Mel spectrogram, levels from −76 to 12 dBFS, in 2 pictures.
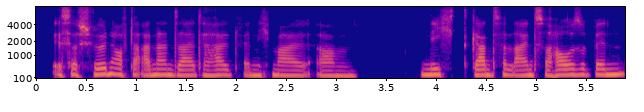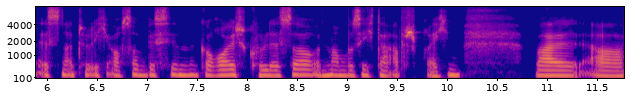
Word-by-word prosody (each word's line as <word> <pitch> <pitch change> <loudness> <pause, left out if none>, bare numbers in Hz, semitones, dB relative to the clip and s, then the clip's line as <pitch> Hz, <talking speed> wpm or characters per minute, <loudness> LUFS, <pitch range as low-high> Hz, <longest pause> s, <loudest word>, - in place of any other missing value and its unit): ist 170 - -1
das 185 - +5
schön, 200 +2 +4
auf 190 -2 0
der - - -3
anderen 185 0 +2
Seite 170 0 -1
halt, 175 0 -3
wenn 170 - -2
ich 170 - -6
mal, 165 -2 -2
ähm, 155 -1 -3 0.6
nicht 185 0 0
ganz 175 0 +2
allein 170 -1 0
zu 165 -2 0
Hause 180 +1 +2
bin, 185 +2 +2
ist 180 -3 -2
natürlich 180 0 -4
auch 165 -2 -4
so 140 +7 -1
'n 170 -2 -2
bisschen 175 0 -2
Geräuschkulisse 170 +1 0
und 165 -2 -1
man 165 -1 +1
muss 165 0 -2
sich 170 -5 -2
da 160 -3 -3
absprechen, 160 +1 +2 0.7
weil, 165 -1 +3
äh, 150 -1 +1
170 Hz, 170 wpm, -23 LUFS, 165-180 Hz, 0.7 s, das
